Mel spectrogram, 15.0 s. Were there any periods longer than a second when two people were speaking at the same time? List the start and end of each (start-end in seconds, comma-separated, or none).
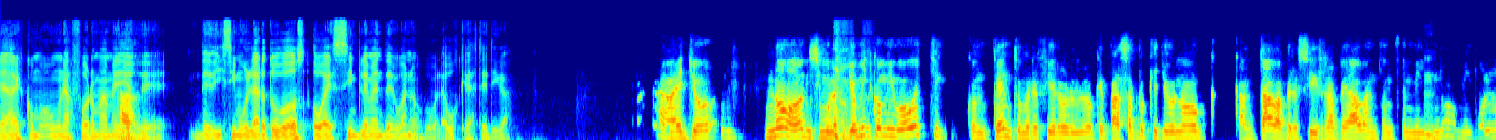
none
